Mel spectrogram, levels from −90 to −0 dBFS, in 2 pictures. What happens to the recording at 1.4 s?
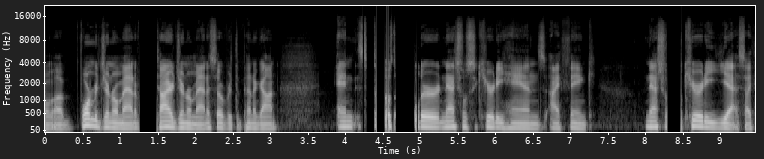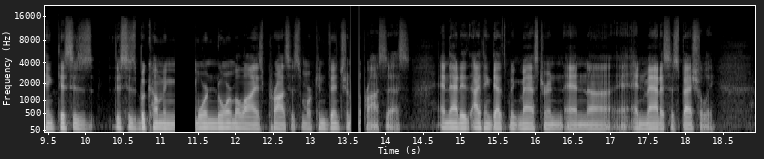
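The sound cuts out completely from 1.26 s to 1.50 s, a gap of about 0.23 s, then picks up mid-stream as though it had kept playing. This is a Bluetooth dropout, likely caused by audio packets arriving at the headphones too late and being discarded. Unlike a buffer underrun stutter, nothing repeats or freezes; unlike an edit, the timeline keeps running through the silence.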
